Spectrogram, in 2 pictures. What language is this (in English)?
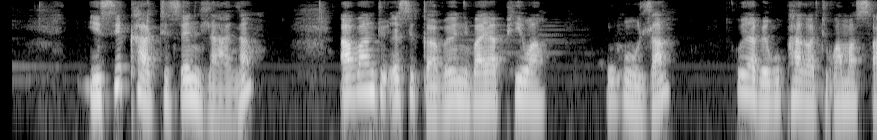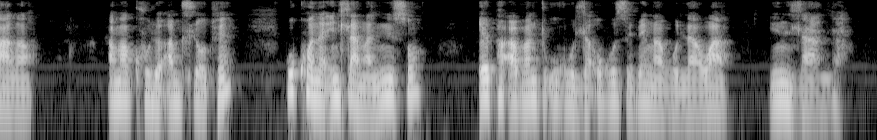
North Ndebele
